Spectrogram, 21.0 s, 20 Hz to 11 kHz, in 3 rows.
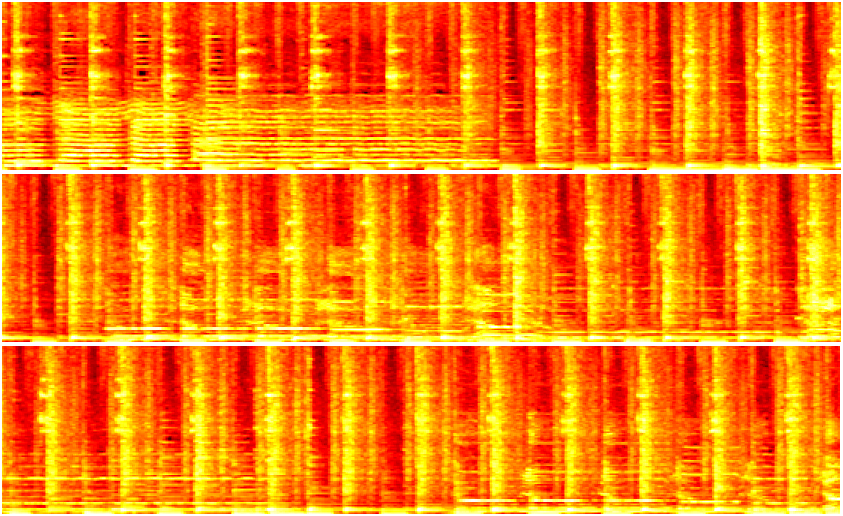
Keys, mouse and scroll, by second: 1.4 click, 1.7 click, 1.8 click, 2.3 alt+shift+click, 2.4 alt+shift+click, 2.7 alt+shift+click, 3.3 s, 4.4 click, 5.0 alt+shift+click, 5.5 alt+shift+click, 6.0 s, 7.4 click, 7.5 click, 8.3 alt+shift+click, 8.4 alt+shift+click, 8.7 alt+shift+click, 9.1 s, 10.8 middle click, 11.5 click, 11.9-13.7 scroll up 2, 13.7 g, 15.6 s, 17.1 click, 17.9 alt+click, 18.5 alt+shift+click, 19.0 s.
